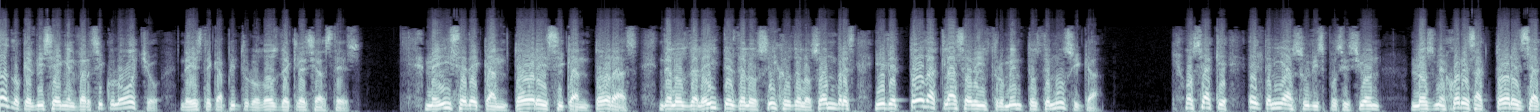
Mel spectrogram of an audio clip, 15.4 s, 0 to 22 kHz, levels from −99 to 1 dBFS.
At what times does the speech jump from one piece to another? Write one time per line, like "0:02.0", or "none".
0:04.2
